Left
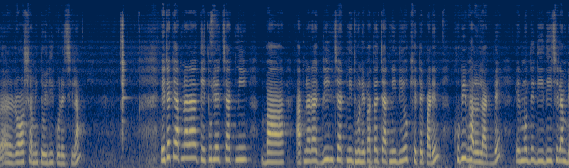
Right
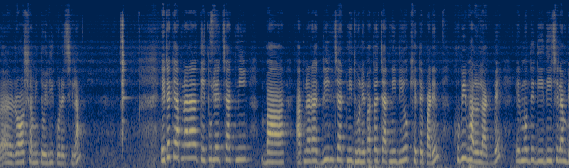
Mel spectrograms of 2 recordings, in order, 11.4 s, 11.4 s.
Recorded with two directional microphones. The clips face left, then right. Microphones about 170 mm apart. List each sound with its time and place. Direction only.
0.0 s a woman's voice: 35° left (ahead or behind)
3.0 s a woman's voice: 40° left (ahead or behind)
